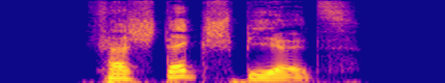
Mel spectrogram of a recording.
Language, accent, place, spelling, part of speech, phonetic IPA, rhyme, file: German, Germany, Berlin, Versteckspiels, noun, [fɛɐ̯ˈʃtɛkˌʃpiːls], -ɛkʃpiːls, De-Versteckspiels.ogg
- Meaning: genitive singular of Versteckspiel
